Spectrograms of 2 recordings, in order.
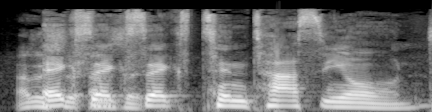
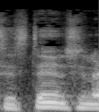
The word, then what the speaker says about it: XXXTentacion: I believe I said it right. I think I pronounced it right. Tentacion. – I thought it was XXX extension or something. Like that. – Me too. I thought it was extension.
